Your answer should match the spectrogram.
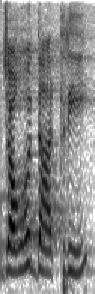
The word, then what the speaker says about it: Jagadhatri: Jagadhatri, Bengali में अगर बोलूँ जगहोधात्री, being a Bengali, I would want to pronounce it that way, is जैसे show का नाम भी है, माँ दुर्गा का ही एक रूप है.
